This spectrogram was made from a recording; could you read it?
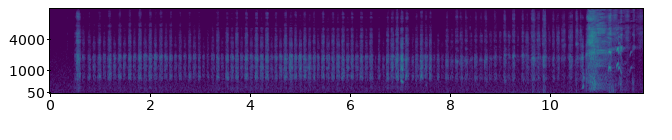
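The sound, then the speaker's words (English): A person imitates a dog panting, producing rapid, steady breathy huffs for about ten seconds, ending with a louder burst of breath. “Yeah, you make me pant like a dog because you're so hot.”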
